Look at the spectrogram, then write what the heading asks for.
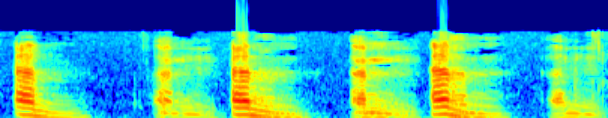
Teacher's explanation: The ميم is articulated by closing the two lips together.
